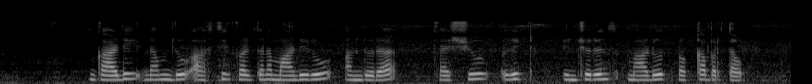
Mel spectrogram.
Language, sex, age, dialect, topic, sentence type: Kannada, female, 18-24, Northeastern, banking, statement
